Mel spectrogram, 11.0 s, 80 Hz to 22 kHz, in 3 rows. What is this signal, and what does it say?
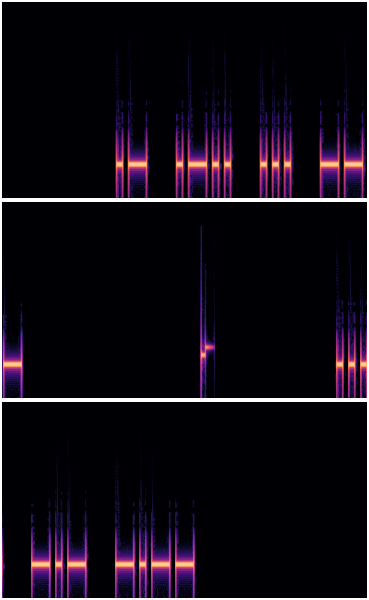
Morse code, heard as a keyed tone, about 20 wpm, spaced as for 16 wpm, 700 Hz. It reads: ALSO SKY
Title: 256 Lesson 42a - Words 12-20wpm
